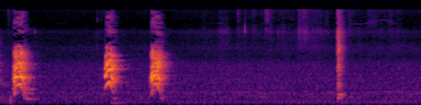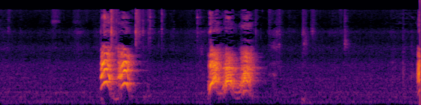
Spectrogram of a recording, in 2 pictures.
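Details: A two-month German Shepherd puppy and a three-year German Shepherd at play; scattered sharp barks with long quiet gaps between, one brief click-like yip midway, and a tight double-triple bark burst near the end.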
